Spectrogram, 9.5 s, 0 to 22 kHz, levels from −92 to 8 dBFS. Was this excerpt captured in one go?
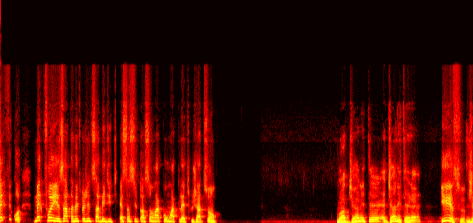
no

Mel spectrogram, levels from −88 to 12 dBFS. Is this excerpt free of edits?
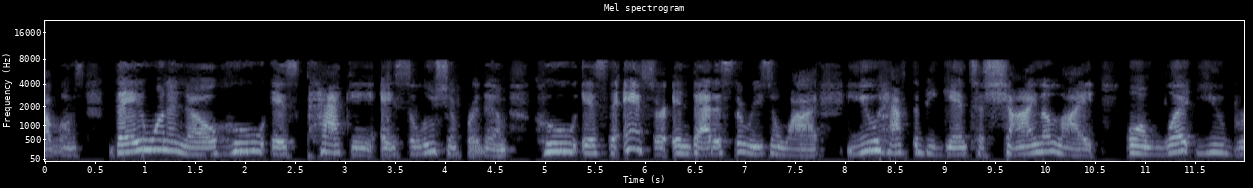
yes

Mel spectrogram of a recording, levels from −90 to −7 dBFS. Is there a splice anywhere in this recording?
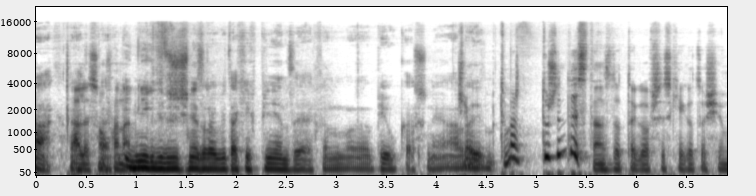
no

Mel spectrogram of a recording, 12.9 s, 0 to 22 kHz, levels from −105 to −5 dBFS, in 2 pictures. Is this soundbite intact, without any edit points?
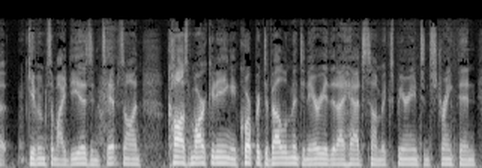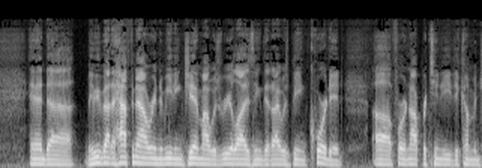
yes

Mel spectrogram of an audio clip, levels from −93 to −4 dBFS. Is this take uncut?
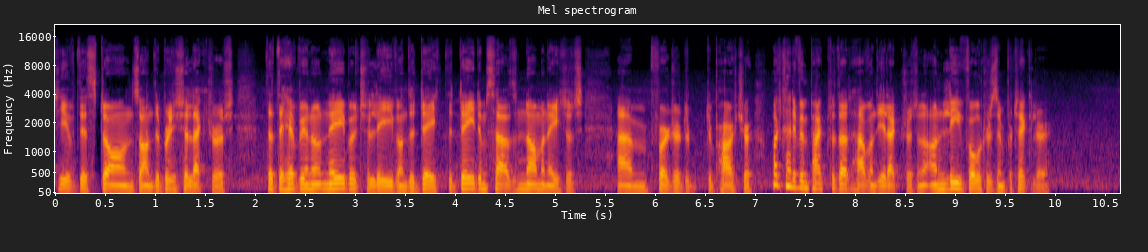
yes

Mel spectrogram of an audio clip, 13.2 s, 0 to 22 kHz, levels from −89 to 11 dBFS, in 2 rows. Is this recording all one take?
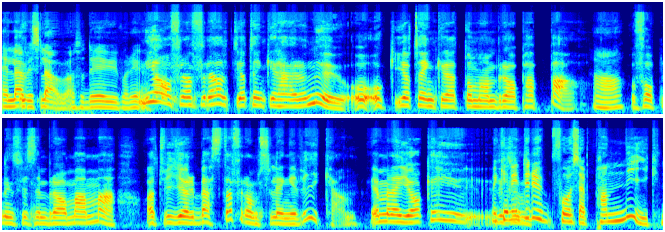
no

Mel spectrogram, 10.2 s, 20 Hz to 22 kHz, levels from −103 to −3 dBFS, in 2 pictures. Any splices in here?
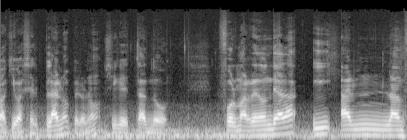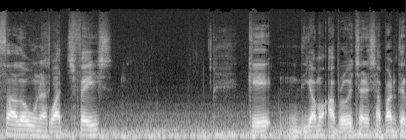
yes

